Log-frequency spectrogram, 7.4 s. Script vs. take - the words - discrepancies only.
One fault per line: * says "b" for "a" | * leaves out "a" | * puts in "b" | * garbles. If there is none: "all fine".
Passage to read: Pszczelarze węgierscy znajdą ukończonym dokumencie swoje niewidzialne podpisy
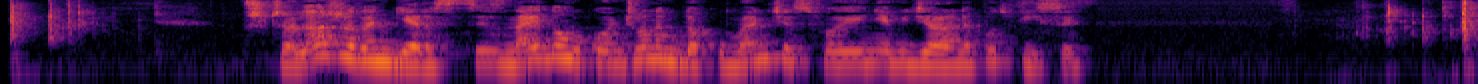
all fine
